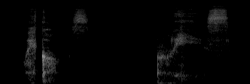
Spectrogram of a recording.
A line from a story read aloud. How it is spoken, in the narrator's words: whispered as quietly as I can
